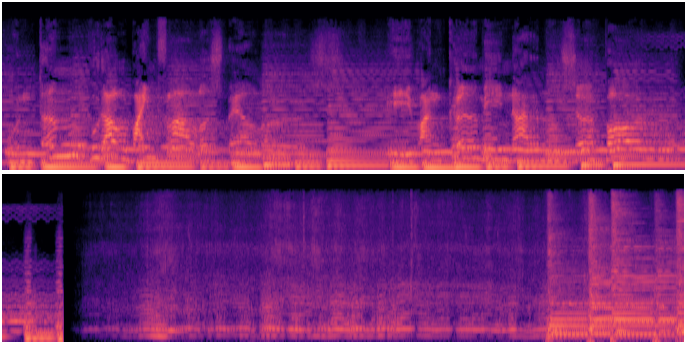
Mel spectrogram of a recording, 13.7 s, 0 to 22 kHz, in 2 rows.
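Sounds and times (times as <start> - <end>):
speech: 0.4 - 3.3, 3.9 - 6.7
mosquitoes buzzing: 6.6 - 13.6.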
